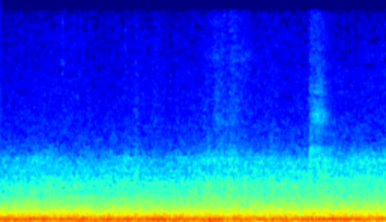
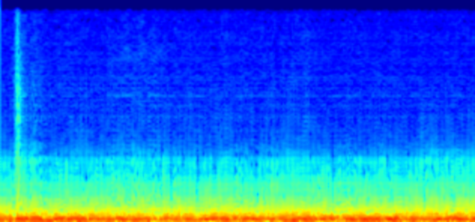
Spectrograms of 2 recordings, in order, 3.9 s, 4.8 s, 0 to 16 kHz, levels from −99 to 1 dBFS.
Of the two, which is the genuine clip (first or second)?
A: first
